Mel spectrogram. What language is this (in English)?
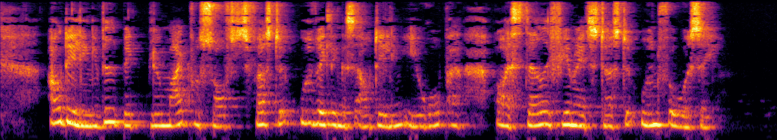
Danish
